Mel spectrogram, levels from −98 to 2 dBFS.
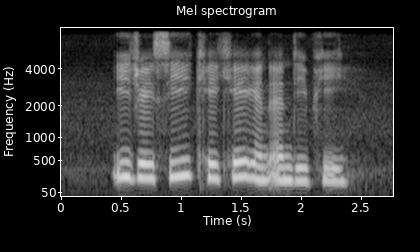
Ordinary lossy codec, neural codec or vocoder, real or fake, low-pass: none; vocoder, 44.1 kHz, 128 mel bands every 512 samples, BigVGAN v2; fake; 7.2 kHz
